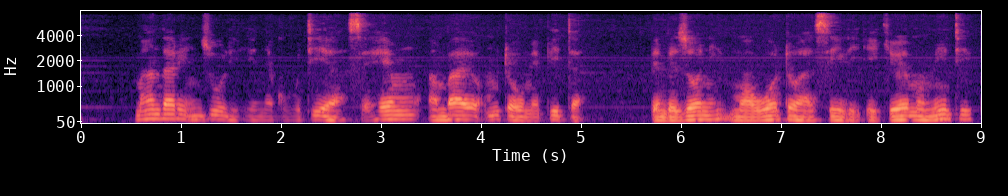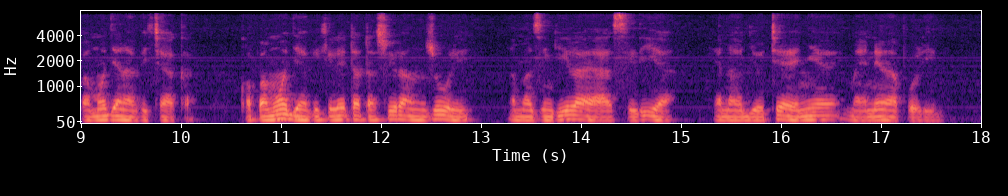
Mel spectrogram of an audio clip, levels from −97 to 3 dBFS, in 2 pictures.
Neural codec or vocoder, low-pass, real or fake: none; 7.2 kHz; real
